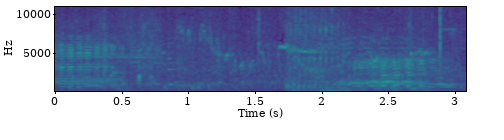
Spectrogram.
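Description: Sheep bleating in a video game, a drawn-out wavering bleat over a steady bed of ambient game noise, moderately near and fairly quiet.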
